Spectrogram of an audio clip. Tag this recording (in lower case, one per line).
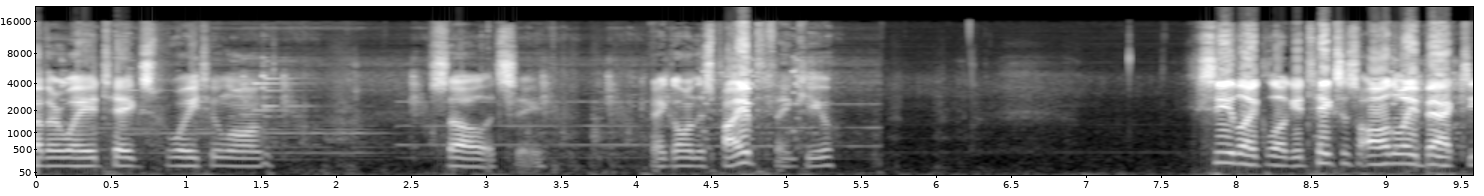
speech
